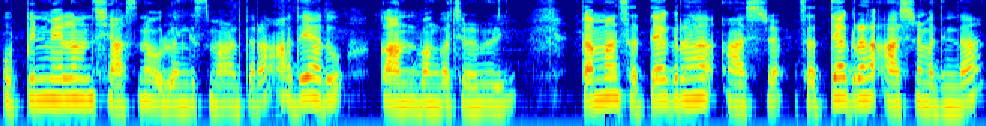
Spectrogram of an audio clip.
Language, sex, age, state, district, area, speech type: Kannada, female, 18-30, Karnataka, Bidar, rural, spontaneous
